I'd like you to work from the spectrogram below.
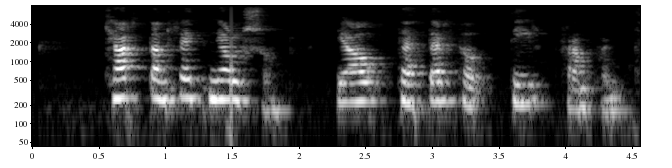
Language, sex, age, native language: Icelandic, female, 50-59, Icelandic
